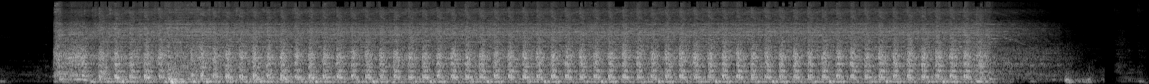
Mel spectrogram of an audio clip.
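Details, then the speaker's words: BMW 116i E87 N45 1.6 engine after hydraulic lifter replacement and cam cover reassembly, fuel pump fuse removed: starter cranks evenly for about nine seconds without firing to prime oil; oil pressure came up, normal cranking. "okay um that seemed okay the oil pressure came up a little bit on cranking um so that sounds good"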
